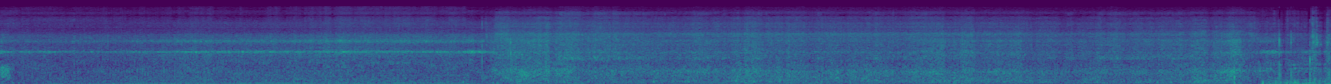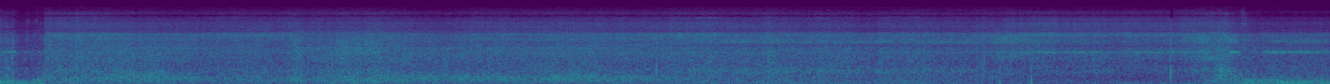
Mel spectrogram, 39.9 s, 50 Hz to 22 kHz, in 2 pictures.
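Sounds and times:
motorcycle engine: 0.0s - 9.8s
road noise: 0.0s - 39.9s
wind buffeting microphone: 0.0s - 39.9s.

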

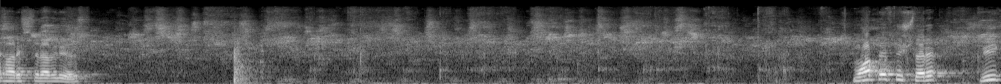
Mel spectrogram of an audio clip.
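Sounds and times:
budgerigars chirping: 0.0s - 10.0s
spoon scraping plastic bowl: 2.2s - 10.0s.

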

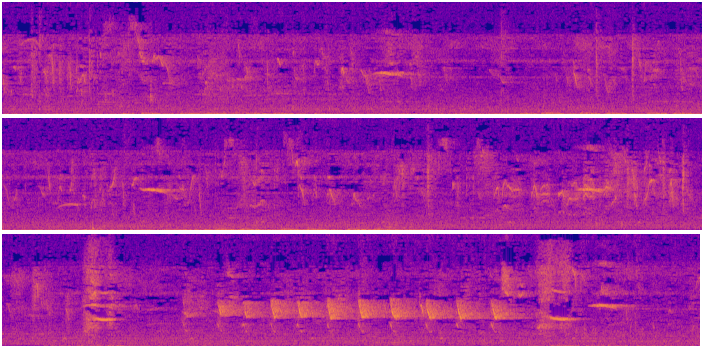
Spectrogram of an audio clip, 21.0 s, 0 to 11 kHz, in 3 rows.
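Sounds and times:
birds calling and chirping: 0.0s - 20.9s
low rumble: 4.9s - 11.3s.

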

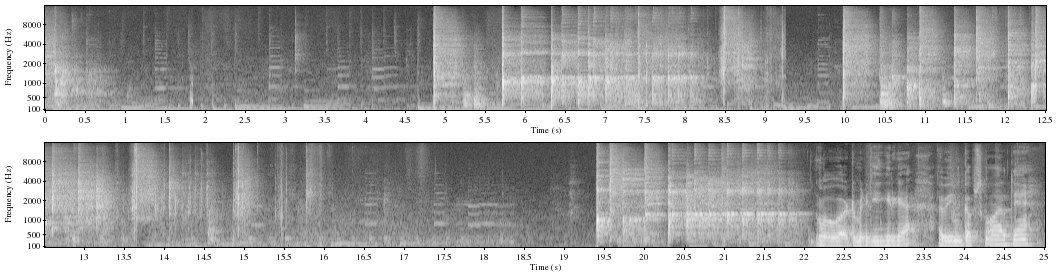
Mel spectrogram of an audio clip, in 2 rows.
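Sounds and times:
background music: 0.0s - 18.8s
plastic toy pins clattering: 10.6s - 15.2s.

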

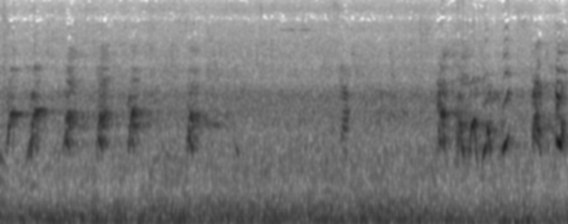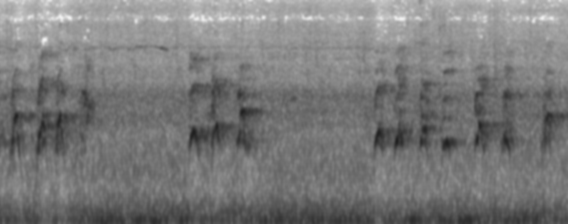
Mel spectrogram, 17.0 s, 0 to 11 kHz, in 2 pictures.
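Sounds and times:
small dogs yapping: 0.0s - 3.2s, 6.5s - 10.1s, 11.3s - 12.6s, 14.1s - 17.0s.

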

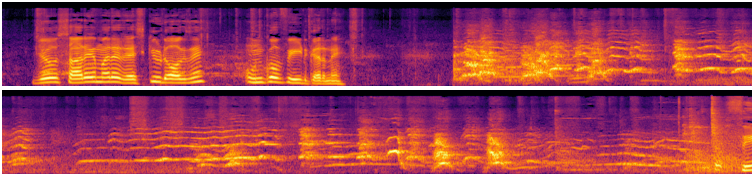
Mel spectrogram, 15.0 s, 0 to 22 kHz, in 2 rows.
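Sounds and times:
dogs yipping and whining: 4.5s - 14.8s.

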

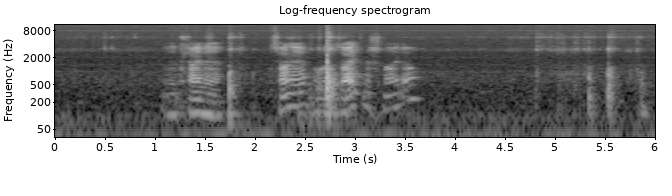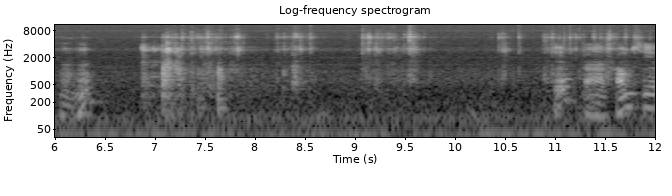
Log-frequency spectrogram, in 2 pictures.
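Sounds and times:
plastic wrap crinkling: 7.3s - 9.8s, 10.4s - 12.0s.

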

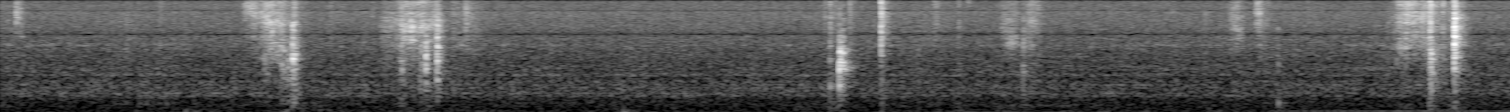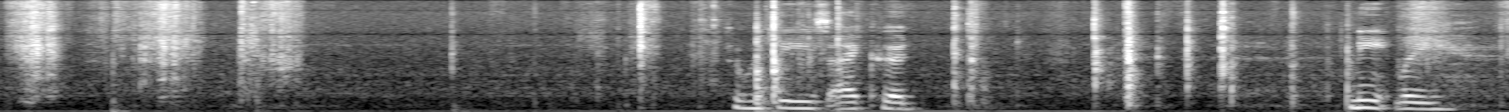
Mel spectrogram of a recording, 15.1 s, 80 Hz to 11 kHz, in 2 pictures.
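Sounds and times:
paper rustling: 1.2s - 2.4s, 4.6s - 5.3s, 6.1s - 9.1s, 10.4s - 12.5s.

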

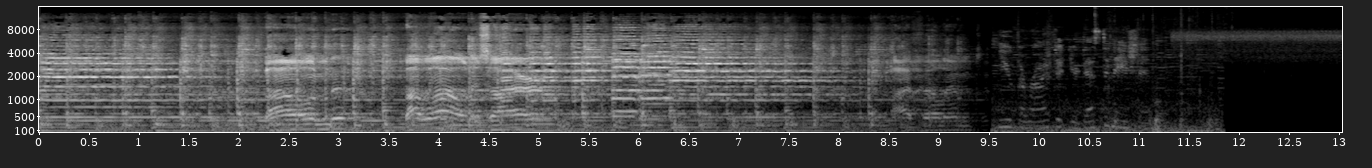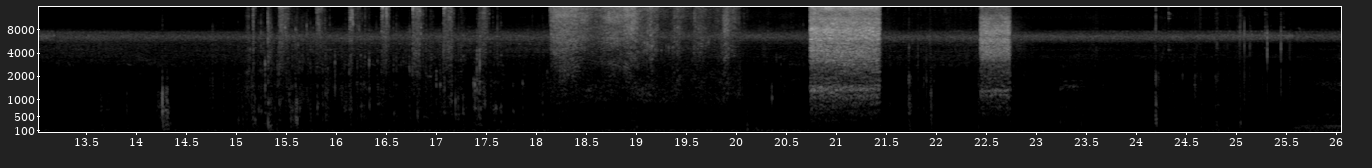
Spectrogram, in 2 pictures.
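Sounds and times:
high insect drone: 11.8s - 26.0s
footsteps crunching on gravel: 13.6s - 20.5s, 21.6s - 22.2s, 23.4s - 25.6s
aerosol spray can hissing: 15.5s - 20.1s, 20.7s - 21.5s, 22.4s - 22.9s.

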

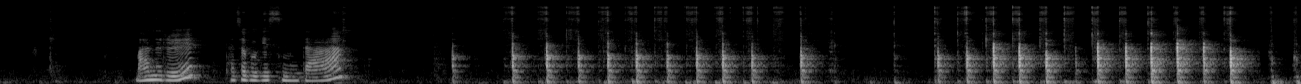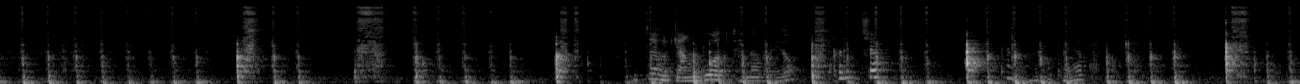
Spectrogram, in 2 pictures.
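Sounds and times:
knife chopping on wooden board: 4.5s - 8.4s, 9.3s - 26.0s.

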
